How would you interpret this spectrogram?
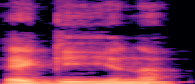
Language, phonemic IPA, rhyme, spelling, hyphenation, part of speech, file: Norwegian Bokmål, /ɛˈɡyːənə/, -ənə, aiguene, ai‧gu‧en‧e, noun, Nb-aiguene.ogg
- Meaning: definite plural of aigu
